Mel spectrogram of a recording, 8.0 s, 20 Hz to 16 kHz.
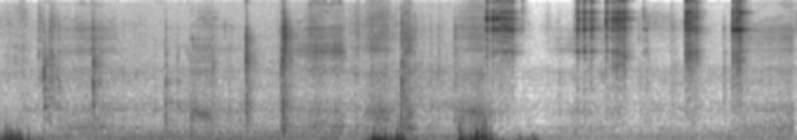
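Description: Ratcheting wrench clicking in short runs as the timing chain tensioner is unscrewed from a 2006 Mini Cooper S (R53) engine block, with a few dull knocks of tool against metal.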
